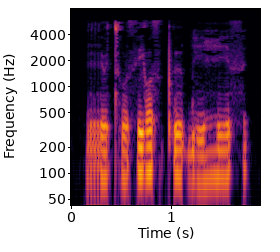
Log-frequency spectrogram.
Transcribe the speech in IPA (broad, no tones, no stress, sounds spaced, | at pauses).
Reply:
r ʉ tʰ u θ j o θ pʼ ɨ ɓ i ɦ i θ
